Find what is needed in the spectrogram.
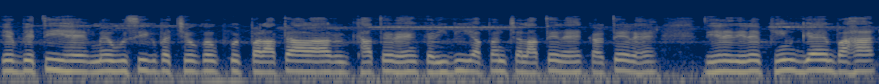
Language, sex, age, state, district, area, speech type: Hindi, male, 60+, Uttar Pradesh, Mirzapur, urban, spontaneous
